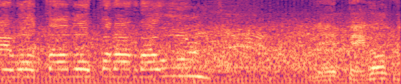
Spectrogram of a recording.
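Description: A Spanish TV football commentator talking over the steady noise of a stadium crowd.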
